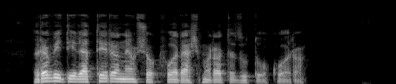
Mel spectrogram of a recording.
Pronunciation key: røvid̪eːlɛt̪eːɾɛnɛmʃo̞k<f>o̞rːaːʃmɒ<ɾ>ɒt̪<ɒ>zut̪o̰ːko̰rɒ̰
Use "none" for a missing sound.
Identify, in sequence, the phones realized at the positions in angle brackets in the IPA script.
f, ɾ, ɒ

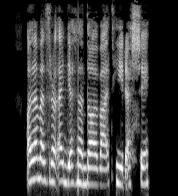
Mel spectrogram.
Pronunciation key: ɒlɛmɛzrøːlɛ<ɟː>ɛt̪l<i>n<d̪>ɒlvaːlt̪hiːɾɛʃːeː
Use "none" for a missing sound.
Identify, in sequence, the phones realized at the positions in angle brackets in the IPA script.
ɟː, ɛ, d̪

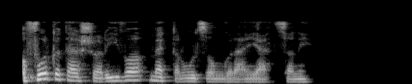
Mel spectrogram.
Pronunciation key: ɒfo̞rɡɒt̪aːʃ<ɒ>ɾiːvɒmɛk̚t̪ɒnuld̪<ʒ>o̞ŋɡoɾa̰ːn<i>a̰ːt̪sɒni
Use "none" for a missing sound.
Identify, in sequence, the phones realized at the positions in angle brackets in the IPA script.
ɒ, z, j

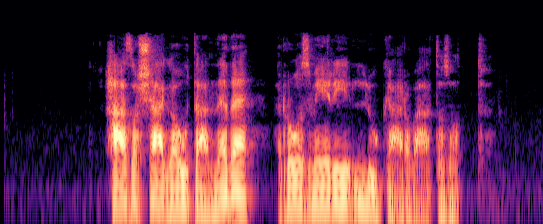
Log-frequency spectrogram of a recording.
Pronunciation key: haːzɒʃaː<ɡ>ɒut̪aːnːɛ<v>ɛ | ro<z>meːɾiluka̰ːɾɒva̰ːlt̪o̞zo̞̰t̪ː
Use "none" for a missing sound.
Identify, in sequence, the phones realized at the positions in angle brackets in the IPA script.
ɡ, v, z

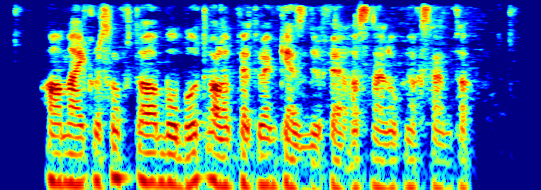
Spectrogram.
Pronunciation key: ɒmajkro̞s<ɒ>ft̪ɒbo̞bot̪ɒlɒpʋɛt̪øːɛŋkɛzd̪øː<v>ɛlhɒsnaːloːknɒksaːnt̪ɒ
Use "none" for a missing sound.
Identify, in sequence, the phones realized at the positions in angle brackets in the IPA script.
o, f

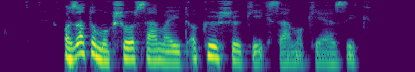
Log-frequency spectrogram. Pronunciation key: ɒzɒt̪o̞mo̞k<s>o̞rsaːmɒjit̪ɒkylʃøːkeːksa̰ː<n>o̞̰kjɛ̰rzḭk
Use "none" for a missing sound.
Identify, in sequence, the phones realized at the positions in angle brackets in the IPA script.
ʃ, m

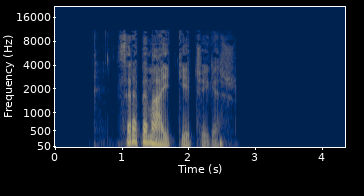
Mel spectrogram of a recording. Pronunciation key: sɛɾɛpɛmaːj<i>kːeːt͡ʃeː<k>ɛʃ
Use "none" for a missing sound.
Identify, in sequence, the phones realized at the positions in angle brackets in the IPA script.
i, ɡ

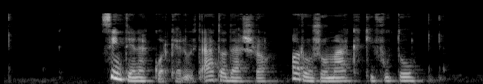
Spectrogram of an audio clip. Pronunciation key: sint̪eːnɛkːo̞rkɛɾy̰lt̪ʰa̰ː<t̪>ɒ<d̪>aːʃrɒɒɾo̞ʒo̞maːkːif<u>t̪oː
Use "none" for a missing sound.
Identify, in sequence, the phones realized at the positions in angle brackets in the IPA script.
t̪, d̪, u

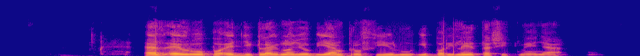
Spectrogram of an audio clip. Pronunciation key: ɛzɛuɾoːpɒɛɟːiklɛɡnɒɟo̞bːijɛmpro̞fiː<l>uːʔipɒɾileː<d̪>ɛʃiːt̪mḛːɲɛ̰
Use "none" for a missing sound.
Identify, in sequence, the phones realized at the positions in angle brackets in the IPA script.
l, t̪

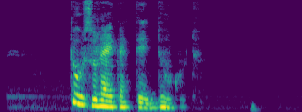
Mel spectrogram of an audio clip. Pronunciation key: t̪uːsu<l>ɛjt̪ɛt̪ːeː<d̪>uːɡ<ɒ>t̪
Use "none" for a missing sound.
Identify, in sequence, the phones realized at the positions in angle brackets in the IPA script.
l, d̪, u

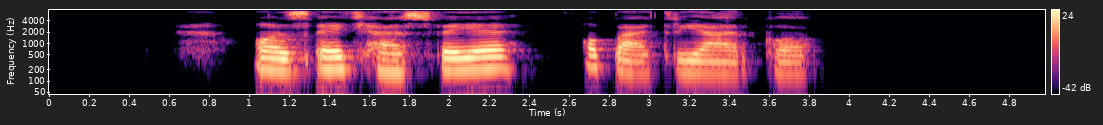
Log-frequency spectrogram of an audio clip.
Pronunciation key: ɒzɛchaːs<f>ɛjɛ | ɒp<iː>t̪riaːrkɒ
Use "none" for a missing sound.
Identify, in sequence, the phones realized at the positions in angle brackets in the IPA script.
f, aː

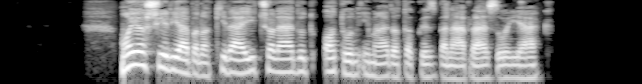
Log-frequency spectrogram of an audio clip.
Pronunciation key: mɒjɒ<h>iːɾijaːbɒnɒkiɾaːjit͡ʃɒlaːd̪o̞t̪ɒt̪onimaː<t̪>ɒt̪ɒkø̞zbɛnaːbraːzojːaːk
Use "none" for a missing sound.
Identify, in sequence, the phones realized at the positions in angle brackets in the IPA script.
ʃ, d̪

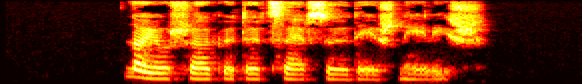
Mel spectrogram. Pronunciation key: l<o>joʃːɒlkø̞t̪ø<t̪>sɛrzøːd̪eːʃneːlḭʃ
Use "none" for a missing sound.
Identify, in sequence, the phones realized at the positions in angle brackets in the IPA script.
ɒ, t̪

